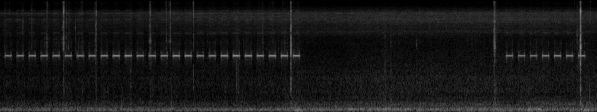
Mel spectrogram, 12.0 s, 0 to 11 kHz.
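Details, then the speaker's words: 2001 Ford Escort ZX2 idling: steady high beeping about twice a second that pauses and resumes, caused by the headlights being left on. Headlights-on warning chime. "Oh, it's cuz the lights are on. Yeah. Sometimes sometimes my own stupidity Yeah, that was that was just cuz I had the lights on."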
